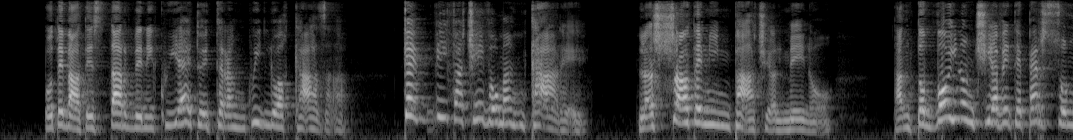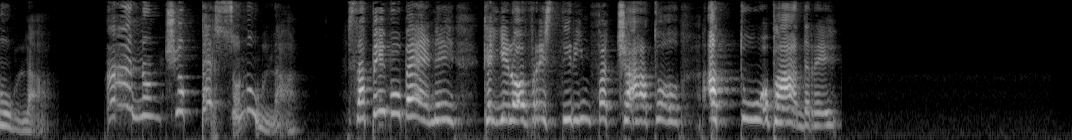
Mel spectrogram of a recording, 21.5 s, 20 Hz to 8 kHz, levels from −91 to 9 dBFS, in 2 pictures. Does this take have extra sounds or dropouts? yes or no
no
